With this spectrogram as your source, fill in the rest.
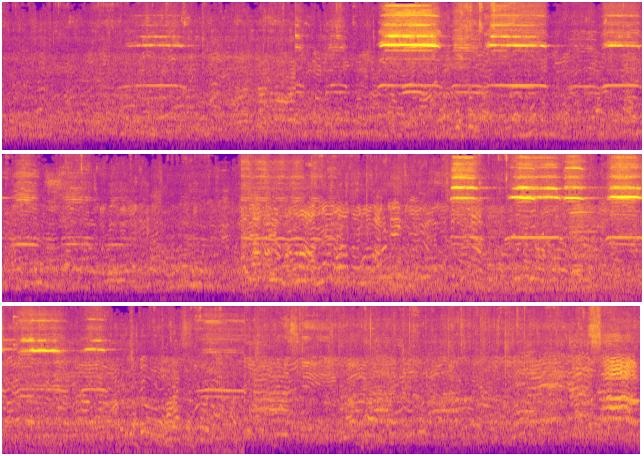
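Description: A large crowd of women chatters outdoors.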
